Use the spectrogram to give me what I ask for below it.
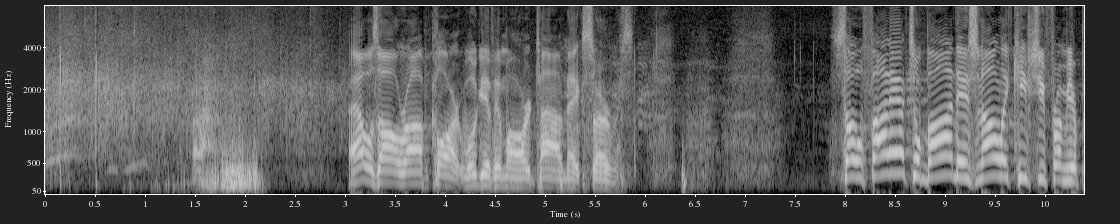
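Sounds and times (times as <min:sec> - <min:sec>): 
audience applause: 0:00.0 - 0:03.9
speech: 0:03.0 - 0:06.0, 0:07.9 - 0:10.3.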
